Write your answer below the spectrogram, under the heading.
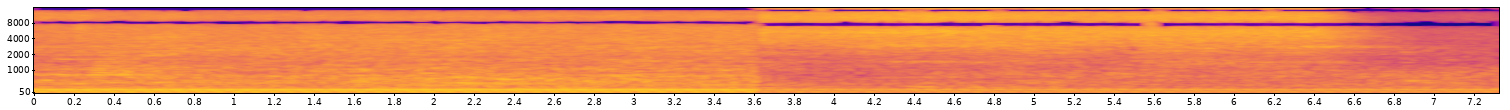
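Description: Steady low hum of running machinery. It drops in level suddenly about three and a half seconds in and carries on quieter.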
